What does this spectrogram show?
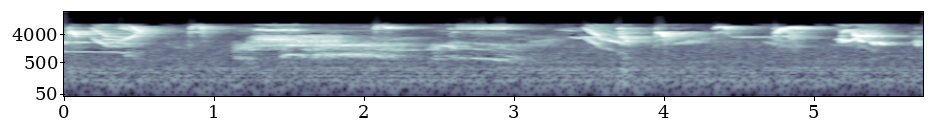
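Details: Oriental magpie-robin from Indonesia, a caged two-season bird, delivers rich varied song: sweeping slurred whistles, buzzy rasping notes and sharp downward strokes in quick uneven bursts.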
